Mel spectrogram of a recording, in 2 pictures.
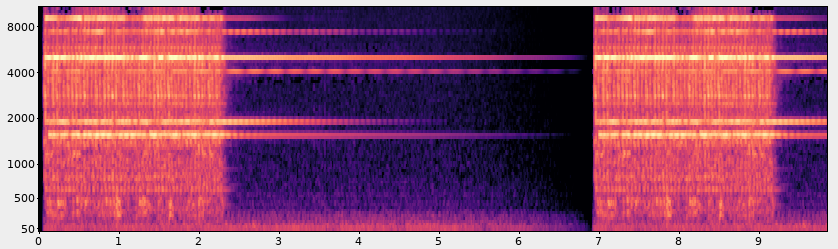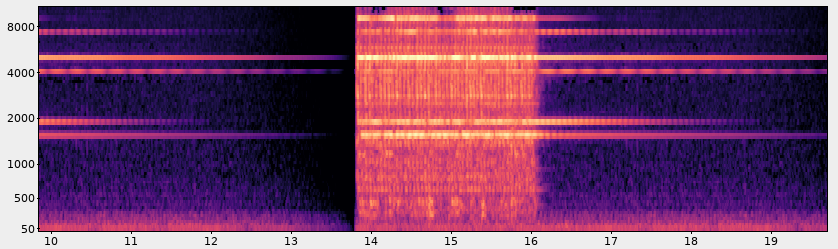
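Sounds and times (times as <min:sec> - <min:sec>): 
old style telephone ringing: 0:00.1 - 0:03.8, 0:07.0 - 0:10.7, 0:13.8 - 0:17.9.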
